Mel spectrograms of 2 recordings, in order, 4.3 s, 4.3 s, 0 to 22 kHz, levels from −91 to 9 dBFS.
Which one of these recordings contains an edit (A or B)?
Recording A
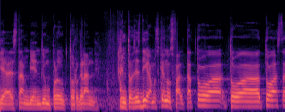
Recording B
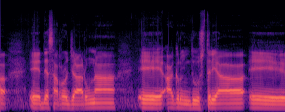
A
